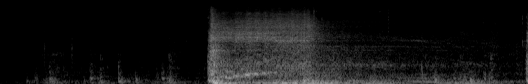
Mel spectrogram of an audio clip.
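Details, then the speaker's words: Ford 260 V8 classic with new 45-series copper plugs, in neutral: after a quiet spell the engine catches and runs lumpy, sagging and stumbling; working accelerator pump and ignition point to a carburetor idle circuit problem. "way it's running right now tells me that we probably have a carburetor problem on the idle circuit"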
